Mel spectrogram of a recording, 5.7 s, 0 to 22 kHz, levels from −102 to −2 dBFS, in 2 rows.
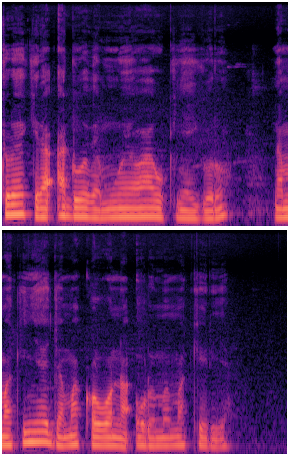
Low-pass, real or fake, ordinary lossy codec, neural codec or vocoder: none; real; none; none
